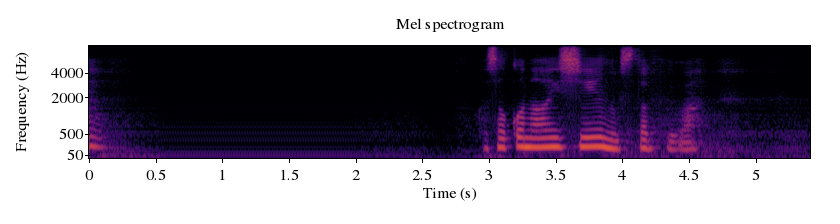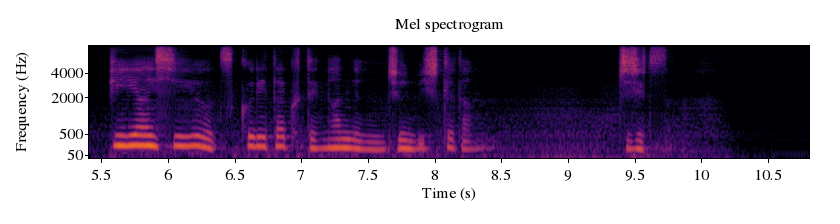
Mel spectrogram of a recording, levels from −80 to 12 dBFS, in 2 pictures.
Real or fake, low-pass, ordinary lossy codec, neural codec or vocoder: fake; none; none; codec, 16 kHz, about 1 kbps, DyCAST, with the encoder's durations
